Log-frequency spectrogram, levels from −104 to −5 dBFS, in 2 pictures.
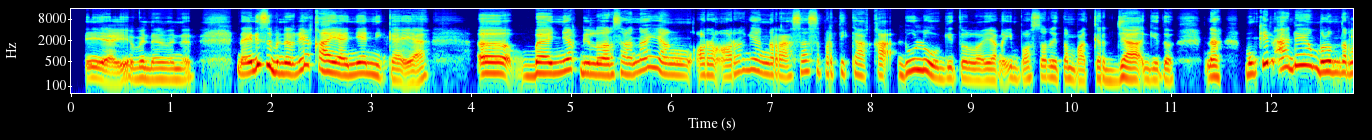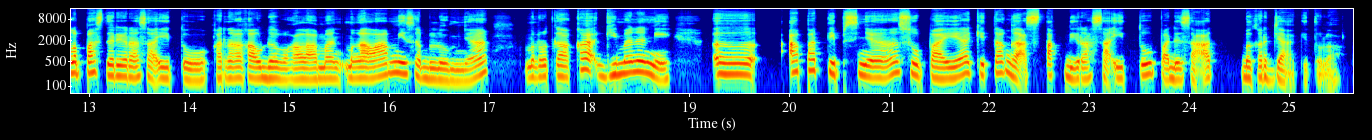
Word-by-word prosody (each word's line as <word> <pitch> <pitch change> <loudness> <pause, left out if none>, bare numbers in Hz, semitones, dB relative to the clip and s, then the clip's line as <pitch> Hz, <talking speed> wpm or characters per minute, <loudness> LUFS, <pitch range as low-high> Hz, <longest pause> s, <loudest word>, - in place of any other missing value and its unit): Iya 175 -2 +2
iya, - - -1
bener 165 -1 -2
bener. 160 0 -5 0.5
Nah - - +1
ini 420 - +10
sebenernya 245 - +5
kayanya 240 - +5
nih 215 -5 -1
Kak - - -2
ya, - - 0 0.6
eee, 235 -1 +6 0.3
banyak 245 +5 +6
di 235 - +4
luar 215 -2 +3
sana 235 +5 -1
yang 230 -9 0 0.2
orang-orang 215 +6 -3
yang 280 -6 -1
ngerasa 200 +2 -1
seperti 245 -3 -6
Kakak 205 -2 -3
dulu 265 - +3
gitu 170 0 -3
loh 155 - -2
yang 155 0 -2
impostor 175 +2 -5
di 175 - -5
tempat 155 -5 -5
kerja, 165 0 +2
gitu. 155 -1 -4 0.3
Nah 195 -1 +3 0.2
mungkin 235 - +5
ada 340 0 +3
yang 390 -5 +4
belum 255 -1 +7
terlepas 245 0 +1
dari 200 -1 +1
rasa 185 0 -3
itu 160 -3 -5
karena 175 0 -4
Kakak 180 0 0
udah 175 - 0
mengalaman 165 +1 -2
mengalami 190 +7 +1
sebelumnya, 160 - -4 0.3
menurut 190 +1 -4
Kakak 200 +11 0
gimana 240 +6 +1
nih, 195 -11 0 0.5
eee, 225 -1 +1 0.3
apa 270 +2 0
tipsnya 220 -6 -1
supaya 195 -3 -1
kita 215 +2 -4
nggak 250 - -1
stuck 205 -1 -2
di 175 -3 -3
rasa 165 +4 -3
itu 210 +6 -2
pada 155 -5 -3
saat 175 +3 -4 0.3
bekerja, 180 -2 -4
gitu - - -15
loh? - - -14
205 Hz, 150 wpm, -23 LUFS, 175-240 Hz, 0.6 s, ini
